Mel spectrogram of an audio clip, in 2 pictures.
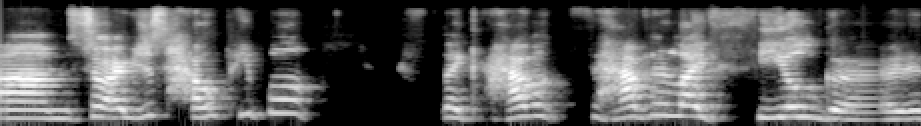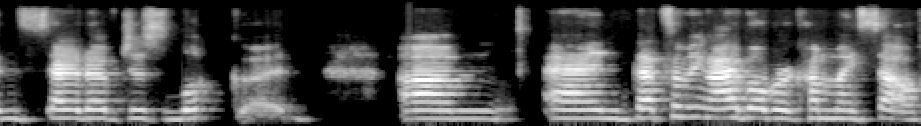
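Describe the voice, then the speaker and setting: This woman talks at a fairly slow pace in a high, bright, sharp voice with ordinary pitch variation. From Istanbul, Turkey. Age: 20s. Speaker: self-image coach. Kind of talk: casual interview chat. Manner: casual with many fillers.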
